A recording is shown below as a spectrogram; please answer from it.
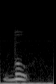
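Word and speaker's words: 不: word Buu meaning not how do you say not in Chinese well I would hope you remember over this very short time frame it's boo okay and now there's a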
